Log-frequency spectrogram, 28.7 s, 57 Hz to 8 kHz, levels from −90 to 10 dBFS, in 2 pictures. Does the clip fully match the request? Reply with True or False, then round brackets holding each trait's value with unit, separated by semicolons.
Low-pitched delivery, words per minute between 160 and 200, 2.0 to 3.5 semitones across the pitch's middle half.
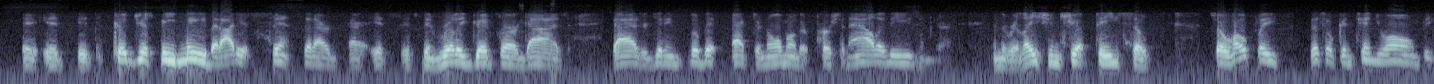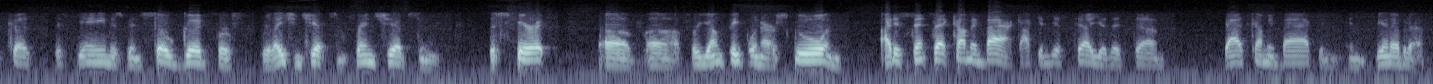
True (105 Hz; 185 wpm; 2.6 semitones)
